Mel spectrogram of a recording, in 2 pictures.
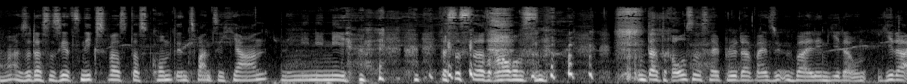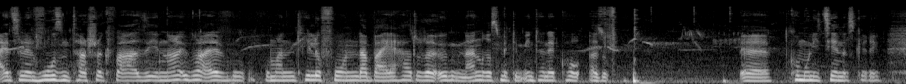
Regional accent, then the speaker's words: Germany; now in Vienna, Austria; da, wo ich herkomme. So ein 800 einwohner kaff im norddeutschen Vorharz.

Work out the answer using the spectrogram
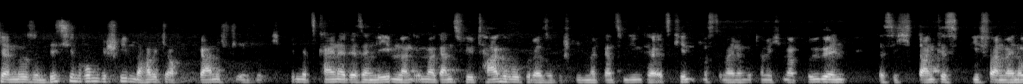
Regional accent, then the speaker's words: Berlin, Germany; ich bin Berliner, lebe auch in Berlin meist, die meiste Zeit des Jahres

